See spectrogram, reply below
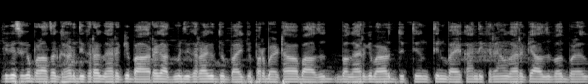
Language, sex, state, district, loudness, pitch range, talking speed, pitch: Hindi, male, Bihar, Patna, -16 LUFS, 120-130 Hz, 355 wpm, 125 Hz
